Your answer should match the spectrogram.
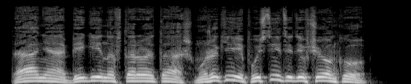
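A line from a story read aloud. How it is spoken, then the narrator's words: Shout. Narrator (Russian): крикнул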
